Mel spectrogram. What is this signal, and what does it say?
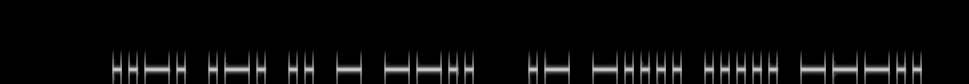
Morse code, heard as a keyed tone, about 15 wpm, 700 Hz. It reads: FRITZ A658
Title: CWT Exchange 15wpm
